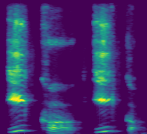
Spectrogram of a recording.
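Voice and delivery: "eco" said twice with the E stressed; stress on first syllable. Shown as a demonstration. Teacher showing what the rule would give, "eco" stressed on the E. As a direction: put the weight on the E of each "eco". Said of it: "shows where we stress because it should be".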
